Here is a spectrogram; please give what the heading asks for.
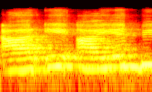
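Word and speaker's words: reign: word को बोलते हैं रणब रेन होता है ना बारिश होना आर आई आई जी एंड भी दें होता है इसमें जी साइलेंट होता है इसका मतलब होता है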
